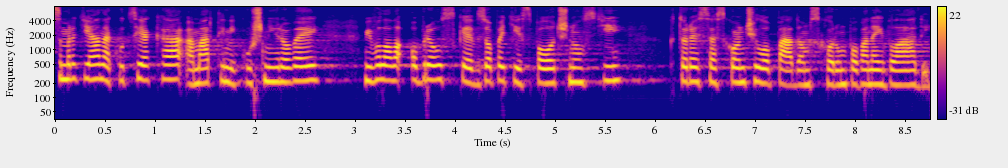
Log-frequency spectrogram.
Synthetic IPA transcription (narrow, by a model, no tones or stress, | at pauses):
smr̩ɟjaːnakut͡sɪakaʔamaɾt̪inikuʃniːɾɔʋɛj | ʋiʋɔlalaʔɔbɾɔʊskɛːvzɔpɛcɪɛspɔlɔt͡ʃnɔsci | kt̪ɔɾɛːsaskɔnt͡ʃilɔpaːd̪ɔmskɔɾumpɔʋanɛjʋlaːd̪i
